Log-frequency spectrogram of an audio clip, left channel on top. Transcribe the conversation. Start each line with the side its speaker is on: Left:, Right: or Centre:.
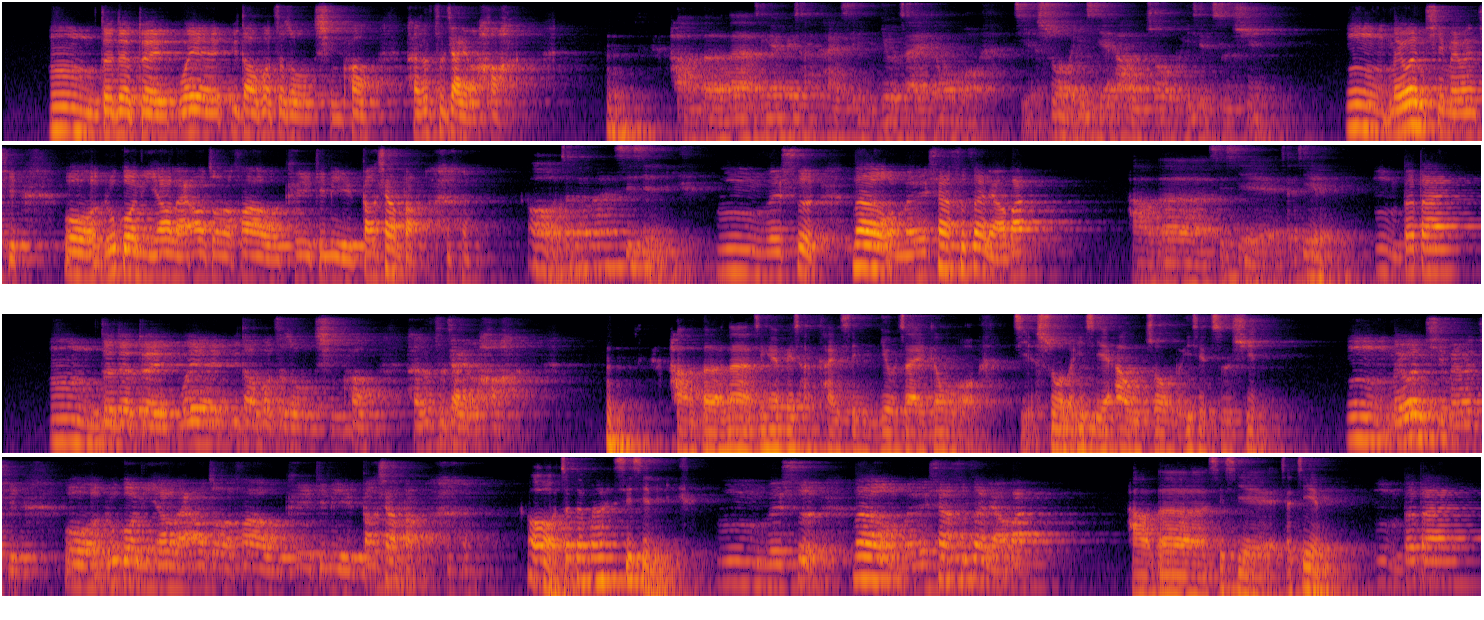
Left: 嗯，对对对，我也遇到过这种情况，还是自驾游好。<laughs>
Right: <laughs> 好的，那今天非常开心，你又在跟我解说了一些澳洲的一些资讯。
Left: 嗯，没问题没问题。我如果你要来澳洲的话，我可以给你当向导。<laughs>
Right: 哦，真的吗？谢谢你。
Left: 嗯，没事，那我们下次再聊吧。
Right: 好的，谢谢，再见。
Left: 嗯，拜拜。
